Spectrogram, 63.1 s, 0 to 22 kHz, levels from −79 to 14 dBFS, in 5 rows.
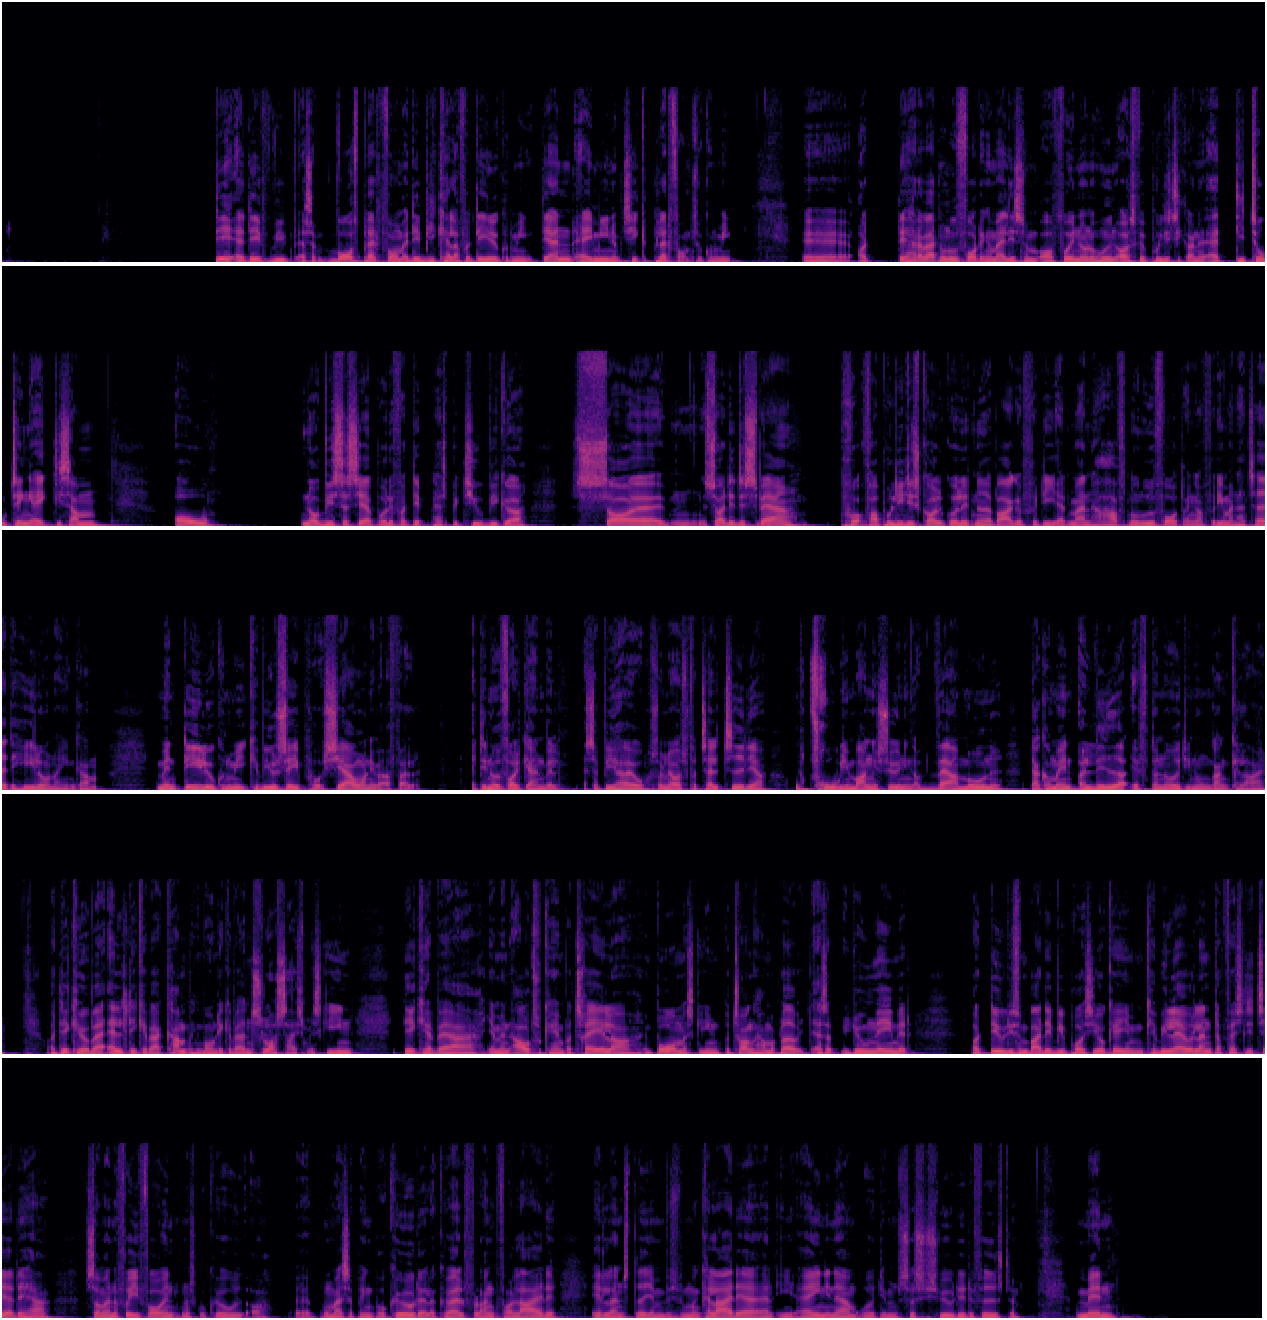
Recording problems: none

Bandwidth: 14.5 kHz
